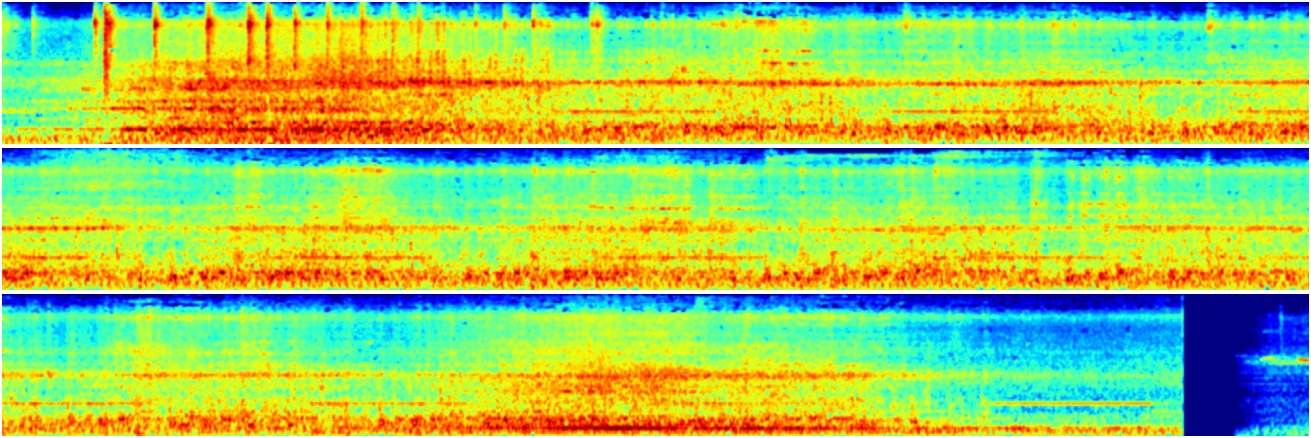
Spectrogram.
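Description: A KAI diesel-electric locomotive and its passenger coaches pass close by, with loud continuous wheel and rail noise and clickety-clack over the rail joints. A short tone repeats about every two seconds. A low steady hum comes up near the end as the last coaches go by, and then the sound cuts off abruptly.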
